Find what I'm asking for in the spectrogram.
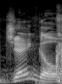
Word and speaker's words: Django: Django underscore nerd, DJ NGO. The D is silent. Like always.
